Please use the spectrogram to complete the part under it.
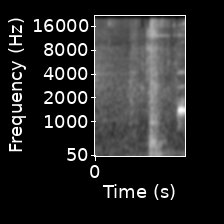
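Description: A Mahindra XUV500 W8 automatic driver's door shuts with a single solid thump partway through, followed by a brief tonal electronic beep, heard close against quiet background hum.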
